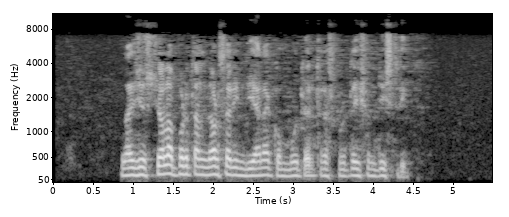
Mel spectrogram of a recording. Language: Catalan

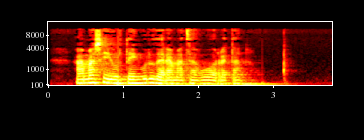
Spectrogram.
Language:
Basque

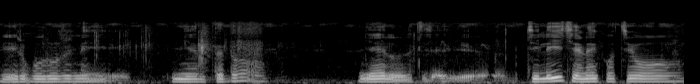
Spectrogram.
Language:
Santali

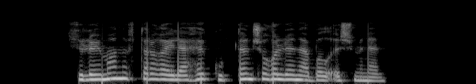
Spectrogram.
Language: Bashkir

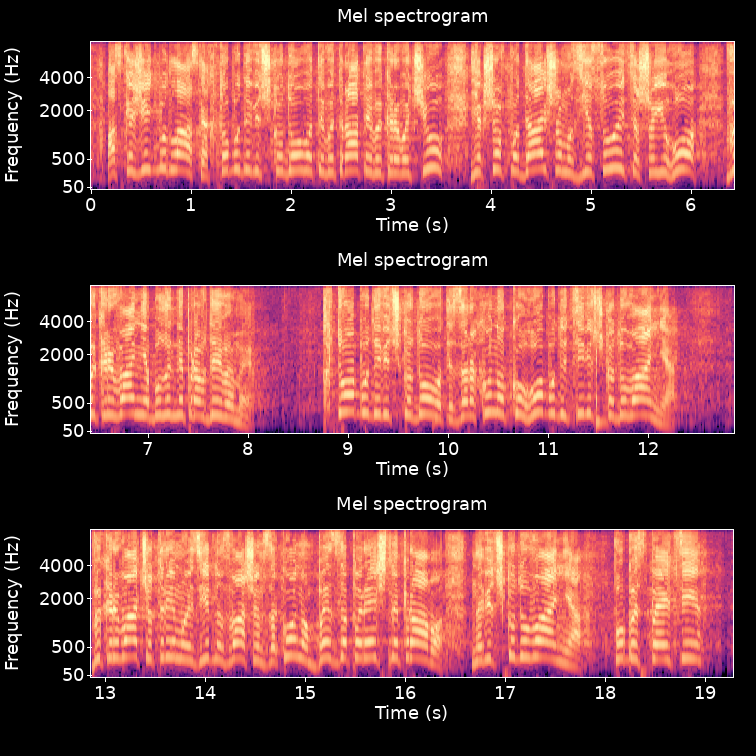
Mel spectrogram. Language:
Ukrainian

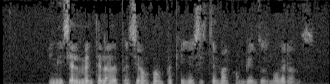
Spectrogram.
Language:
Spanish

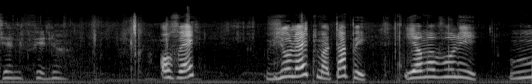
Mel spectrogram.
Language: French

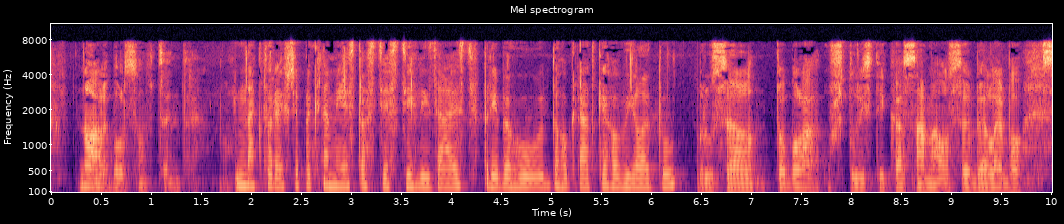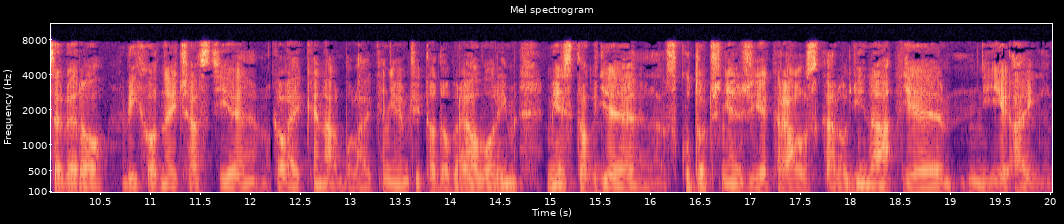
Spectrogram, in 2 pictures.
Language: Slovak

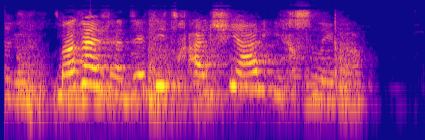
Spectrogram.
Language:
Georgian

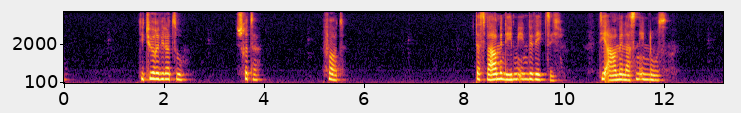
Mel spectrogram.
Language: German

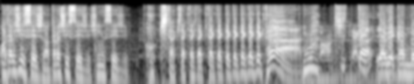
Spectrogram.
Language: Japanese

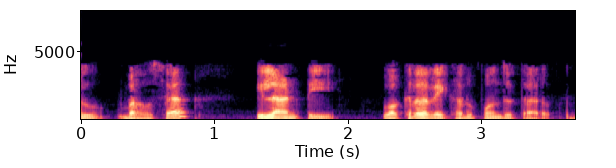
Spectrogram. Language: Telugu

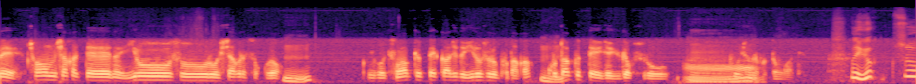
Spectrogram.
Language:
Korean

